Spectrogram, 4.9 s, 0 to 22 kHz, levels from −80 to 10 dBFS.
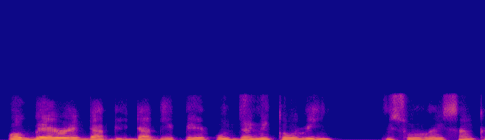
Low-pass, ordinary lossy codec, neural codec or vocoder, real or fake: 7.2 kHz; MP3, 96 kbps; codec, 16 kHz, 1 kbps, FreqCodec, smaller model; fake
